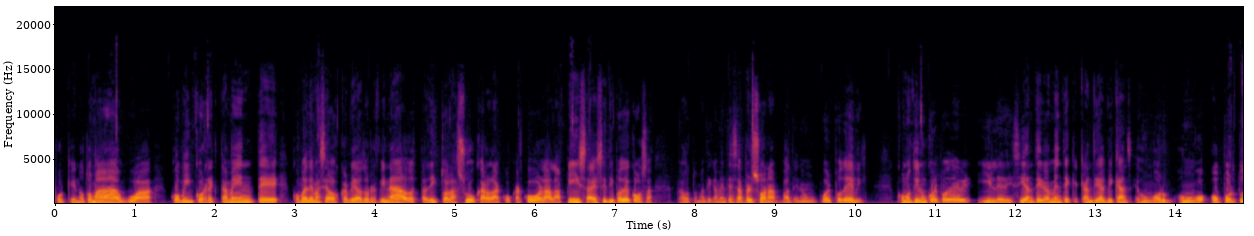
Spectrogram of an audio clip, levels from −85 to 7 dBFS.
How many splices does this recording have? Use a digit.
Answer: 0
